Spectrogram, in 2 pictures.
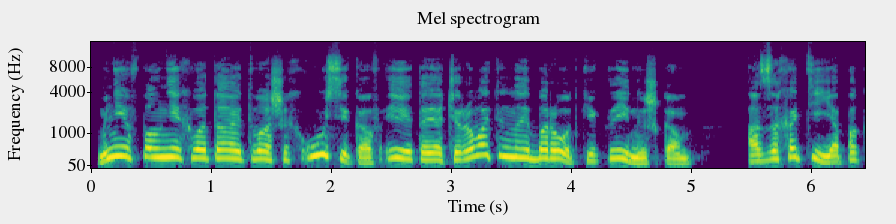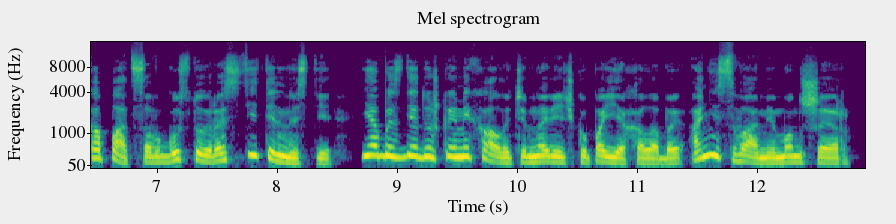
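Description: A man voicing a sharp-tongued, haughty young woman in an audiobook. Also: high voice, sing-song, normal speed, dry recording, studio quality, pitched above the performer's own voice. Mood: mocking. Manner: haughty, mocking. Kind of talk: audiobook character voice.

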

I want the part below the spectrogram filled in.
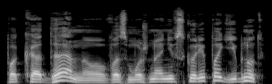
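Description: A man voicing a serene, ageless female spirit who lives in a pendant, speaking melodically and calmly, in a storybook reading. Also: mid-range voice, normal speed, no echo, clean studio sound, lightly acted. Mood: calm, melodic. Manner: melodic, calm, explaining patiently.

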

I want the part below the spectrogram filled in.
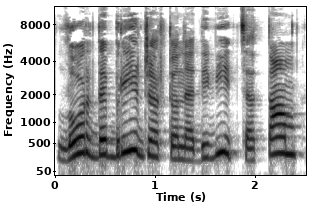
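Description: A woman's voice: high voice, expressive, moderate pace, pitched above the performer's own voice. A woman reading the lines of an anxious young woman chasing her dog in an audiobook, calling out with urgency. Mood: urgent.

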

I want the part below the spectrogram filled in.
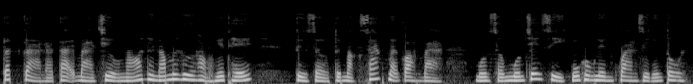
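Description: A woman voicing an enraged, stern father-in-law who shouts rebukes at his son, in a storybook reading. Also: on the low side, a little fast, husky. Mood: furious.

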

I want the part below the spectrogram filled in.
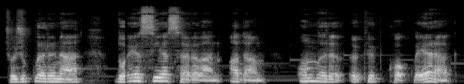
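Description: A man narrating a children's audiobook in a steady, measured storytelling style. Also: medium pitch, faint music behind. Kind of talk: scripted narration.

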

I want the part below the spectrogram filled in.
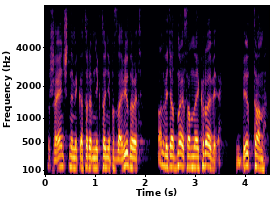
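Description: A sullen, bitter young man, as a male narrator reads him, curt and flat with hardly any expression. The storybook voice sits close to the reader's own. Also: mid-range voice, a little fast, lightly acted.

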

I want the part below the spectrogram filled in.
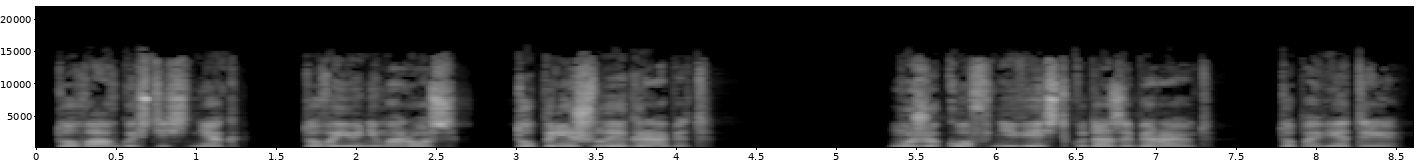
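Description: A man reading an audiobook, voicing a fearful old village woman who laments in slow, drawn-out wails. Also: mid-range voice, no room sound, studio quality.

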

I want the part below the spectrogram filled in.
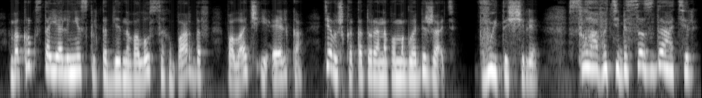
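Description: A woman narrating a fantasy audiobook in a steady, even storytelling manner. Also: medium pitch. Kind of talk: scripted narration.

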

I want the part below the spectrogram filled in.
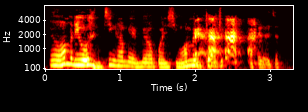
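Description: A woman co-hosting a casual chat, telling her story in a quick, laughing way. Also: mid-range voice, lively intonation, husky. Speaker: podcast co-host. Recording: dull lo-fi sound.

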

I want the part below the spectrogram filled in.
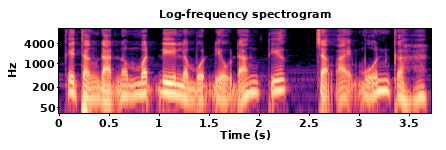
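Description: A man doing a weary, gruff old father. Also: lowish voice, big pitch swings, moderate pace, no room sound, soft background music. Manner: gruff and scolding, tired sighs. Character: weary older father holding the family together.

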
